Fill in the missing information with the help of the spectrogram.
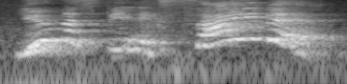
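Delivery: light up with them as you say it; excited empathy. Shown as a demonstration. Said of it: "give it a name".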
